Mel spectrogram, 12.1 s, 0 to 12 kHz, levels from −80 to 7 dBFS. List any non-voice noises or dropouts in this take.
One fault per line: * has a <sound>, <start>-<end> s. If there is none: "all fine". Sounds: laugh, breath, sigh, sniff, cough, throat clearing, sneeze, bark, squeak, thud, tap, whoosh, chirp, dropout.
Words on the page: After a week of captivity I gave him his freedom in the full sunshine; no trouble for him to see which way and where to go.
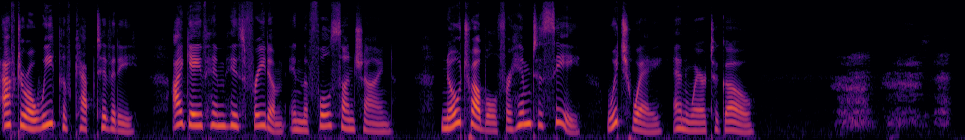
* has a breath, 10.4-11.9 s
